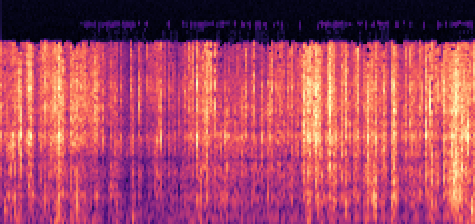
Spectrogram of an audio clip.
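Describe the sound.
Paper crinkles and rustles as a letter from the post on a dining table is opened and unfolded, a continuous run of many irregular, fairly faint crackles with no talk.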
